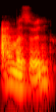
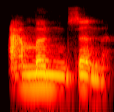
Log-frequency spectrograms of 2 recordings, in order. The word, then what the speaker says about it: Amundsen: that's how it's spelt it's not amazon like i'm sure a few of you thought the other day um no this is a amundsen there we go really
